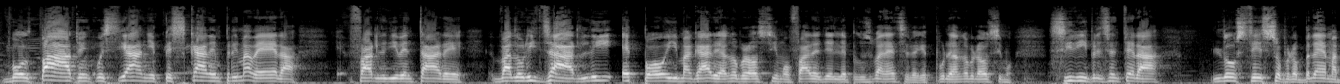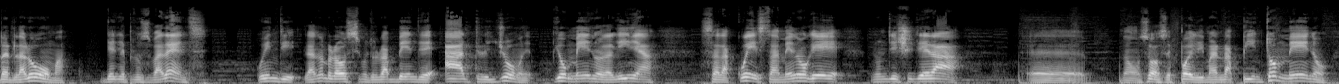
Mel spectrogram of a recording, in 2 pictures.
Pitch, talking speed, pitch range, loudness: 130 Hz, 135 wpm, 110-155 Hz, -14 LUFS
